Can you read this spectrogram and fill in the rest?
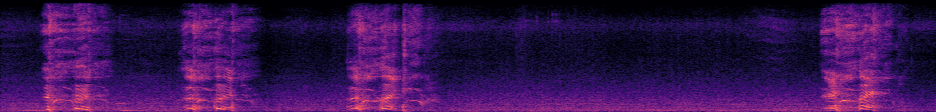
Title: Me coughing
